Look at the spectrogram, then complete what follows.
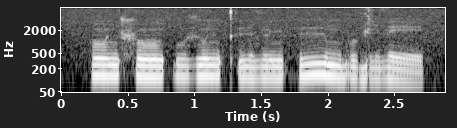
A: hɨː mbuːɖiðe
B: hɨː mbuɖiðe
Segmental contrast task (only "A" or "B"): B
